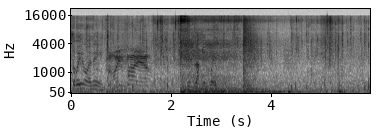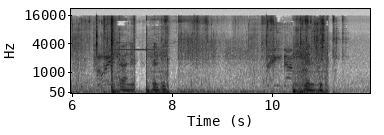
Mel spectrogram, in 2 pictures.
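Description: A rifle fires short bursts of shots.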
